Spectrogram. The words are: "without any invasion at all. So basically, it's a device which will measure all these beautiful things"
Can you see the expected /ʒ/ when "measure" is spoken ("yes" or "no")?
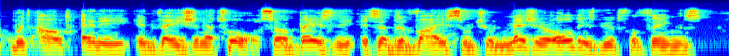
yes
